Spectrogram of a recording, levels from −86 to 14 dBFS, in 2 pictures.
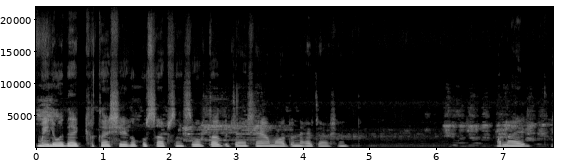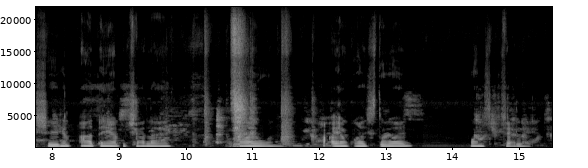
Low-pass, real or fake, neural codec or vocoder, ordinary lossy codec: none; real; none; none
